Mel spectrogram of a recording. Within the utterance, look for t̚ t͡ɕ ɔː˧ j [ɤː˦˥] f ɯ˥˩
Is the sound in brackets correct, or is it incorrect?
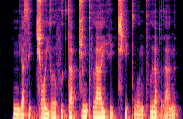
correct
